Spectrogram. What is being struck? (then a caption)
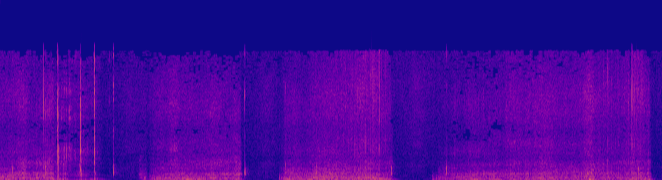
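Foam microphone windscreen. Fingertips and nails rub and scratch the surface of a large, soft, porous grey foam windscreen covering the capsule of a handheld recorder microphone. Dense, muffled, rumbling scraping comes in three long bursts separated by brief silences, with a few sharper scratches near the start.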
